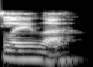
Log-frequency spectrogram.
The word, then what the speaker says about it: Lila: Remind me how to pronounce it. I always get it wrong. My Hispanic wants to come out and I get confused. You always pronounce it correctly. It's Layla.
